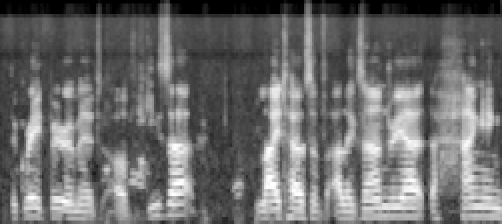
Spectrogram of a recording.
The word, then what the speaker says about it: Giza: And I Okay, think the so guys, pronunciation is Giza, Great Pyramid of Giza.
